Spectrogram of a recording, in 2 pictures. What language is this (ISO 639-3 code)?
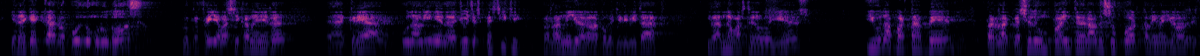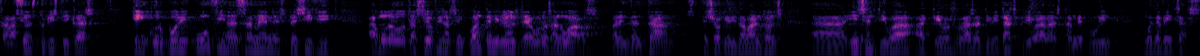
cat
